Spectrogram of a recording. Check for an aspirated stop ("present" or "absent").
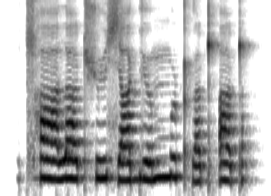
present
